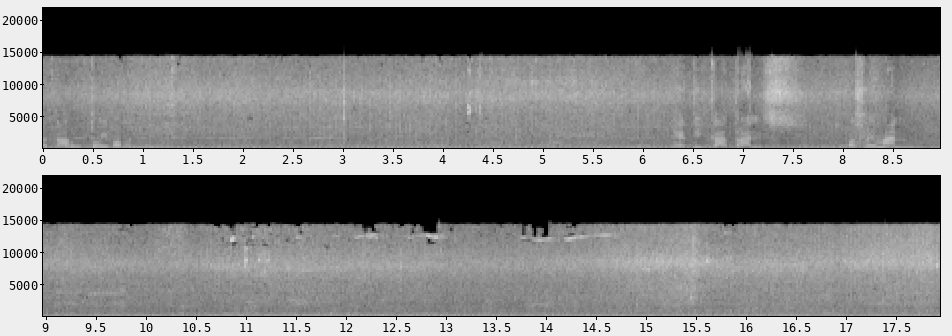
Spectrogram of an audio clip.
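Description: A diesel coach engine idles close by.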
